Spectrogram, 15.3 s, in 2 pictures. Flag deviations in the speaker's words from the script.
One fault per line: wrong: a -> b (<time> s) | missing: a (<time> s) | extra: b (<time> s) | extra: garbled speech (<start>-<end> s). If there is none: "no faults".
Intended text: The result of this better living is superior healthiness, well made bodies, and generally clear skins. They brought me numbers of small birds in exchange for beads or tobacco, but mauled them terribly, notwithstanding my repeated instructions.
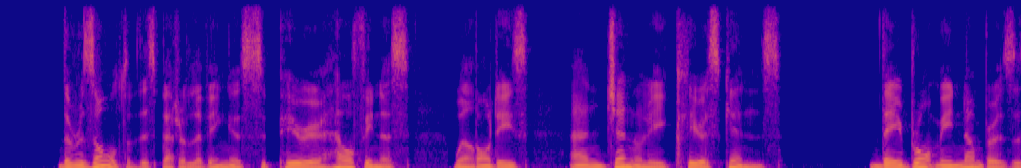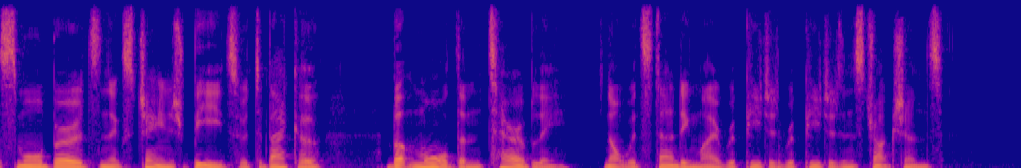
missing: made (3.5 s)
missing: for (9.0 s)
extra: repeated (13.5 s)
